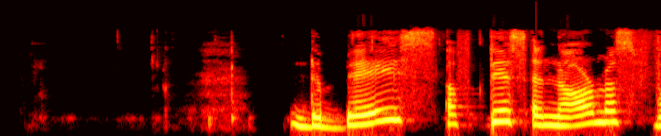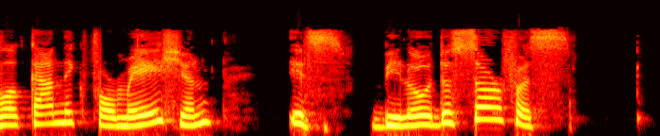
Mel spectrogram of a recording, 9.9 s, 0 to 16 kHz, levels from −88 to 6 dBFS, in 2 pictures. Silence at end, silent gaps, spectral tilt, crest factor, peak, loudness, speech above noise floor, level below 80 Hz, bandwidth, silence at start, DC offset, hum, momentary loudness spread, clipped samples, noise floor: 0.7 s; none; -5 dB/octave; 14 dB; 0 dBFS; -13 LUFS; 54 dB; -56 dBFS; 8.2 kHz; 2.2 s; under 0.1%; none; 10 LU; under 0.1%; -67 dBFS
